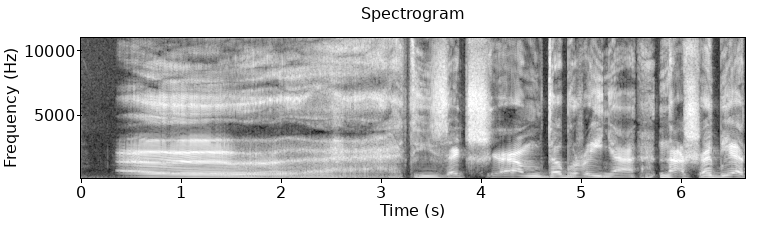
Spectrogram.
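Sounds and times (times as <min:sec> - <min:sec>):
dragon roaring in a long growling bellow: 0:00.4 - 0:03.1
speech: 0:03.5 - 0:06.6.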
